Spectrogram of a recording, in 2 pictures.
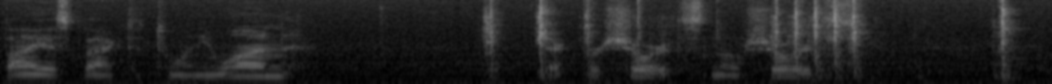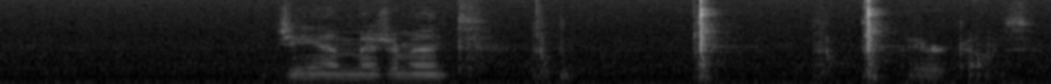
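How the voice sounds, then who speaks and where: Low voiced guy doing a casual repair demo in his shop, kinda muttering along, noticeable background noise. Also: fairly even intonation, very slow, long pauses. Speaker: host of an electronics repair video. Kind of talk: casual hands-on demonstration, thinking aloud. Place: home radio workshop.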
